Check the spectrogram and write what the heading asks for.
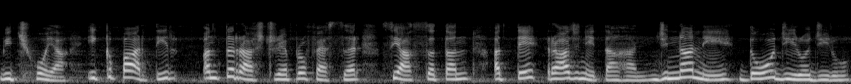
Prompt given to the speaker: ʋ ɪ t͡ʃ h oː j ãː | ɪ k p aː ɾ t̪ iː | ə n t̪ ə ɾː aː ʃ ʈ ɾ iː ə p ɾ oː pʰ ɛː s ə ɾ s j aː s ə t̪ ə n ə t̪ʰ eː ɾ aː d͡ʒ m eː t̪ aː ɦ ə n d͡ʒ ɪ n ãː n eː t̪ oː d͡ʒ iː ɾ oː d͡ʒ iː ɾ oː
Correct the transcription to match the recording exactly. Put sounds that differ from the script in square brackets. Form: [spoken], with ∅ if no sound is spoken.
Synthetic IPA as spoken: ʋ ɪ t͡ʃ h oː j [aː] | ɪ k p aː ɾ t̪ iː | ə n t̪ ə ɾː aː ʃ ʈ ɾ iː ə p ɾ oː pʰ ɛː s ə ɾ s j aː s ə t̪ ə n ə [t̪] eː ɾ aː d͡ʒ [n] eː t̪ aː ɦ ə n d͡ʒ ɪ n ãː n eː [d̪] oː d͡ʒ iː ɾ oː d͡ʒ iː ɾ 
